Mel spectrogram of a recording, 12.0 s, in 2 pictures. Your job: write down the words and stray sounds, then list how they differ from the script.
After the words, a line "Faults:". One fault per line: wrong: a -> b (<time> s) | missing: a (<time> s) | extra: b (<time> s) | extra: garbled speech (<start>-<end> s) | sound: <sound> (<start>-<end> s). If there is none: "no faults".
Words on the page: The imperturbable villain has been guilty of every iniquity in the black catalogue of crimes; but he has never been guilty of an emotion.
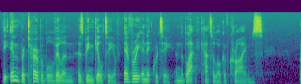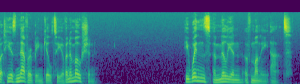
The imperturbable villain has been guilty of every iniquity in the black catalogue of crimes; but he has never been guilty of an emotion. He wins a million of money at
Faults:
extra: He wins a million of money at (9.7 s)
